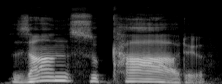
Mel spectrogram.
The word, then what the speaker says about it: Zanscare: It like looked like Zanikar or something along those lines. I don't know. – It's spelled, we're doing this again, it's spelled like Zanscare. Z-A-N-S-C-A-R-E. It is pronounced, in the Japanese, Zansukaru.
